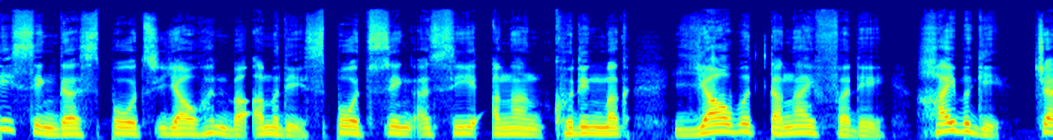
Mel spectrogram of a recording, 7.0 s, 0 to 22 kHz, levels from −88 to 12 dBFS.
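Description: No technical faults are audible in this speech recording.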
